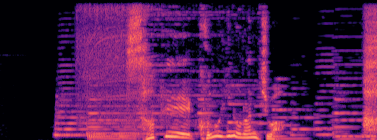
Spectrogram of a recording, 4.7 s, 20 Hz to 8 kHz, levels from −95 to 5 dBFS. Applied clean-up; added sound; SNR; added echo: classical method Wiener filter.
